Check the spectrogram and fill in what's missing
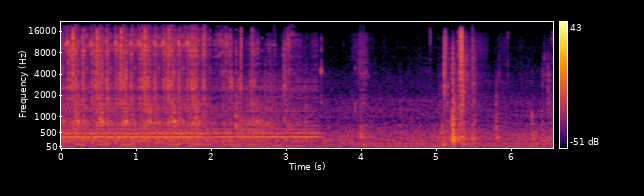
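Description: A sewing machine runs steadily while sewing a quarter-inch seam, a close mechanical hum that slows and quiets partway through, with a few clicks and knocks near the end.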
